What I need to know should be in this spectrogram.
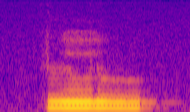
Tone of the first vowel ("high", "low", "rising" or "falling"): low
